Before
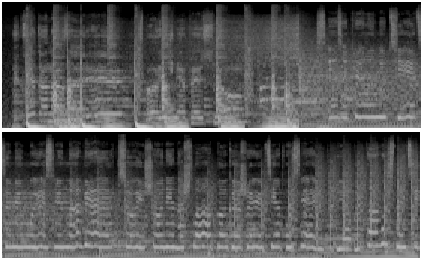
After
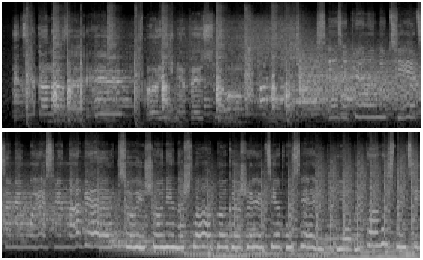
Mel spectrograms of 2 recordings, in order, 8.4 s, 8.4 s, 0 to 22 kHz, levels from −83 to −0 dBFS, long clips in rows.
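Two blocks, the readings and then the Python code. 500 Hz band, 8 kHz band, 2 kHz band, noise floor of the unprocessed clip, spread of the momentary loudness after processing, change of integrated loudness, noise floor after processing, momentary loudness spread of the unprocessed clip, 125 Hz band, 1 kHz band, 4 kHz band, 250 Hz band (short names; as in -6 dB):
0.0 dB, +2.5 dB, +3.5 dB, -36 dBFS, 4 LU, +1.0 dB, -38 dBFS, 4 LU, -9.0 dB, +2.5 dB, +3.0 dB, 0.0 dB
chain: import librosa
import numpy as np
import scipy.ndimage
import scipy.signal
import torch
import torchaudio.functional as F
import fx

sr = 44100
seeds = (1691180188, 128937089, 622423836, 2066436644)

p1 = 10.0 ** (-26.5 / 20.0) * (np.abs((x / 10.0 ** (-26.5 / 20.0) + 3.0) % 4.0 - 2.0) - 1.0)
p2 = x + F.gain(torch.from_numpy(p1), -4.0).numpy()
p3 = fx.filter_sweep_highpass(p2, sr, from_hz=1100.0, to_hz=85.0, start_s=4.9, end_s=6.34, q=1.3)
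y = np.sign(p3) * np.maximum(np.abs(p3) - 10.0 ** (-54.0 / 20.0), 0.0)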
